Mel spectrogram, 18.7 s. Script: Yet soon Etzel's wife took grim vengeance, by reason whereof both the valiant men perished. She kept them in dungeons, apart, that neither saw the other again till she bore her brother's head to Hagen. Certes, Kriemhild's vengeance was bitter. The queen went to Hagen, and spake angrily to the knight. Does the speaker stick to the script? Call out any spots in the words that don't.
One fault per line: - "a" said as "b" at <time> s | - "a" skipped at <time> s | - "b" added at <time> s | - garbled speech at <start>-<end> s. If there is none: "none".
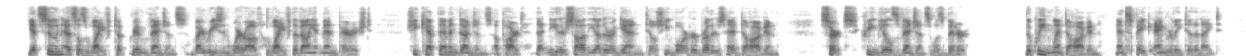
- "both" said as "wife" at 4.0 s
